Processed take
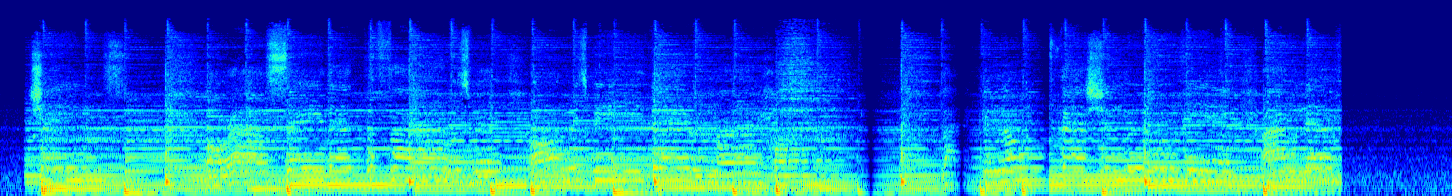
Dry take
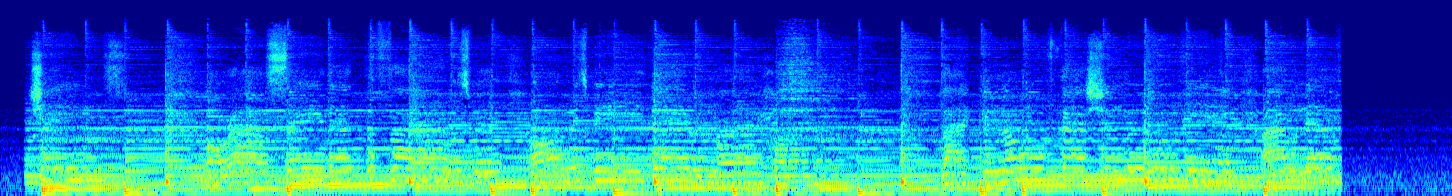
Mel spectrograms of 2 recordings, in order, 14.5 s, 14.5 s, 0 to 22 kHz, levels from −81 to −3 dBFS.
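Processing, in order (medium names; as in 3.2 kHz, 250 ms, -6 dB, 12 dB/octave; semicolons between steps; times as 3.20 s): 8.25–10.49 s: tremolo of two beating tones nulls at 1.1 Hz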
